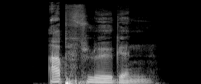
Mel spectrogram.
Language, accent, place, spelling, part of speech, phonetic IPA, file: German, Germany, Berlin, abflögen, verb, [ˈapˌfløːɡn̩], De-abflögen.ogg
- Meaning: first/third-person plural dependent subjunctive II of abfliegen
